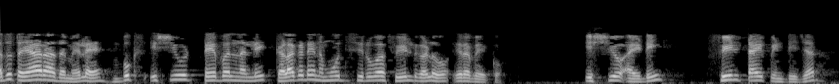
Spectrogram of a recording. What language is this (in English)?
Kannada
